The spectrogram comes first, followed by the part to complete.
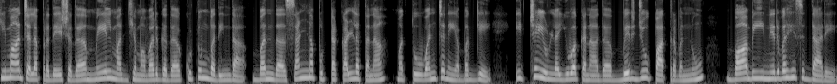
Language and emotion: Kannada, neutral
